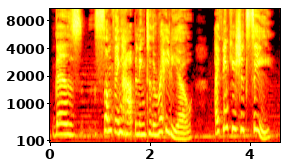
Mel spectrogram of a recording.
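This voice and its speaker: Anxious, animated young-heroine type played by a woman. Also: high voice, unhurried, soft background music. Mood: uneasy. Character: earnest, anxious female civilian companion in a war zone. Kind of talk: audio drama acting.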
